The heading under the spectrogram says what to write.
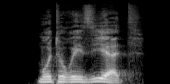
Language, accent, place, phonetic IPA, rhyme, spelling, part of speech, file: German, Germany, Berlin, [motoʁiˈziːɐ̯t], -iːɐ̯t, motorisiert, adjective, De-motorisiert.ogg
- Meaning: motorized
